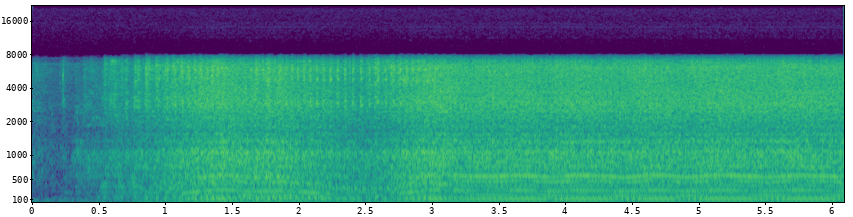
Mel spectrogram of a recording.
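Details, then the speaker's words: Self-propelled Bolens walk-behind mower, just got running after sitting outside; small engine spins up to an even steady drone with no misses; runs well, needs new air filter and frozen cables replaced. "I just got it running and I got the self-propelled to work. It runs pretty good."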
